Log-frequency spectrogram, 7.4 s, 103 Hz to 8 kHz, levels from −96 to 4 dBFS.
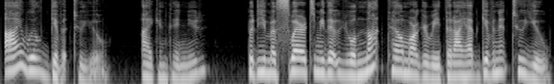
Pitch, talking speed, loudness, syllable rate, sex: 165 Hz, 220 wpm, -20 LUFS, 5.3 syllables/s, female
